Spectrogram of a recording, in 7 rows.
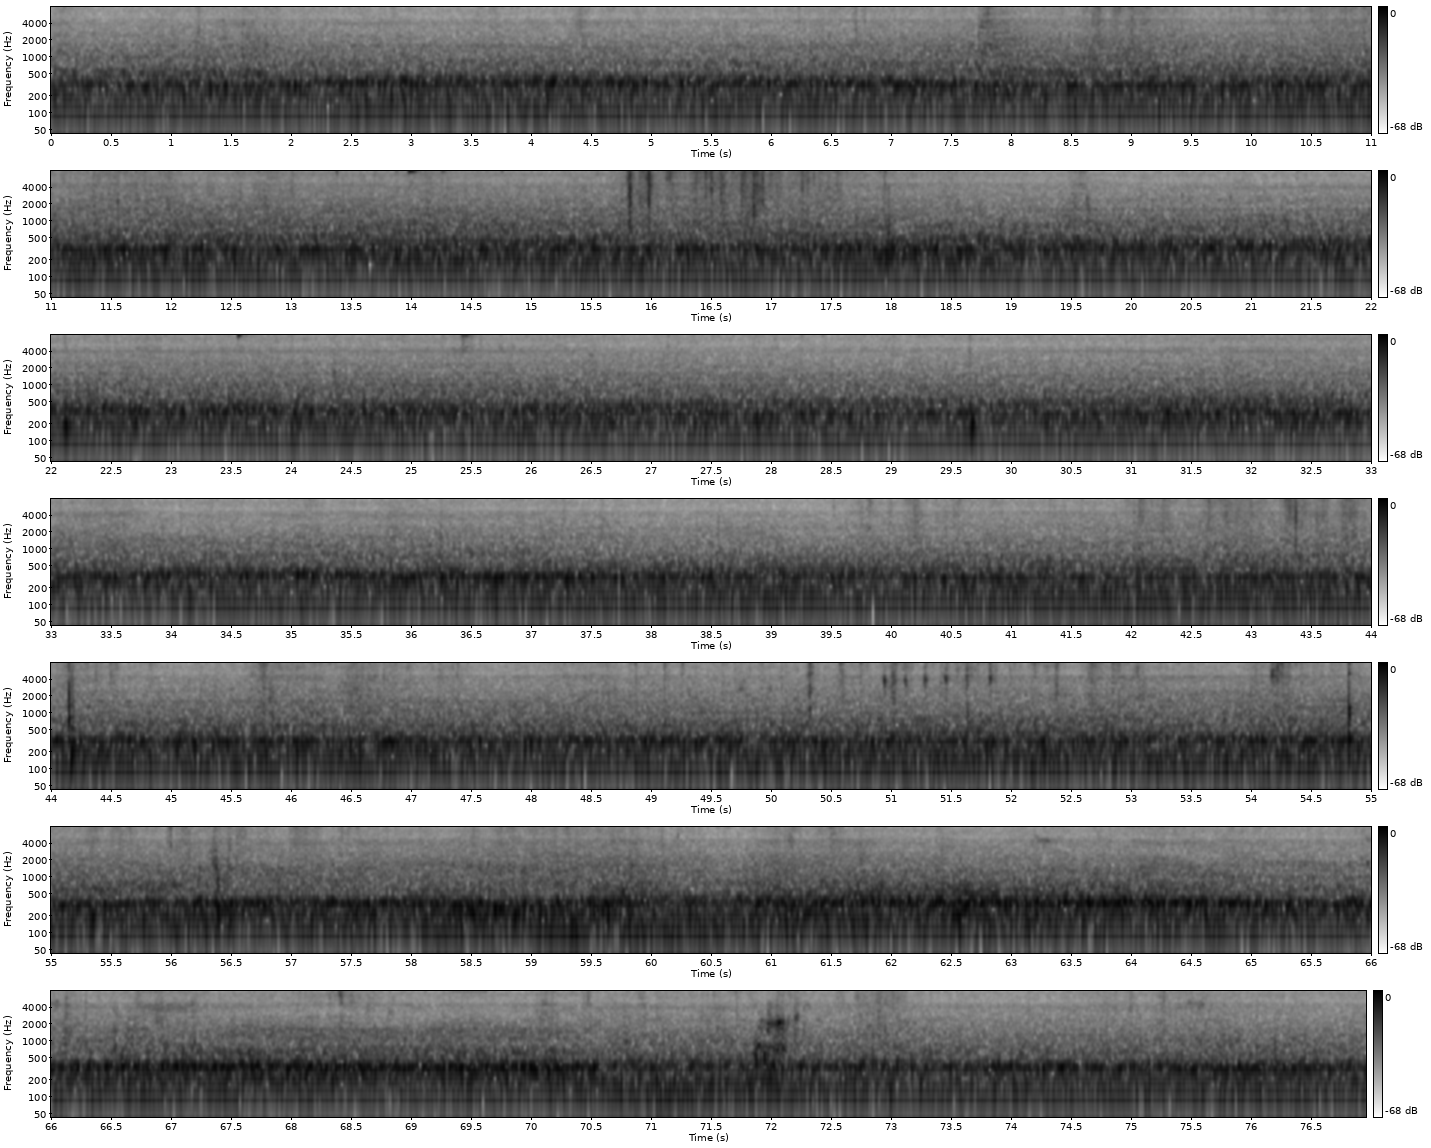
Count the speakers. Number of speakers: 0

